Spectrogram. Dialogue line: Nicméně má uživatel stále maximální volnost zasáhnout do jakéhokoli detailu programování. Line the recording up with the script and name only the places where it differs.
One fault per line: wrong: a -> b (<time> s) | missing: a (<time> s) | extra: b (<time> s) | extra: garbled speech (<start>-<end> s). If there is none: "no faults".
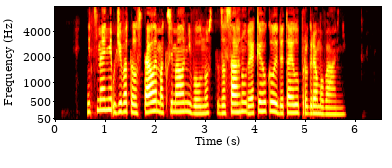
missing: má (1.1 s)
missing: do (3.8 s)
